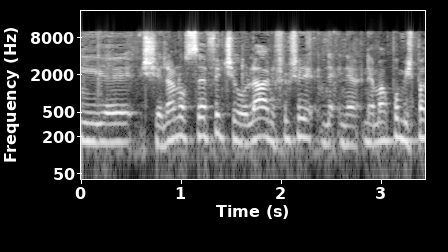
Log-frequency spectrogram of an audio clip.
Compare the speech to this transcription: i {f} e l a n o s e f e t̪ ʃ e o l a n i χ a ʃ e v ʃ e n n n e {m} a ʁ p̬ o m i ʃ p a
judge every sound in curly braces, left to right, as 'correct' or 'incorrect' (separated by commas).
incorrect, correct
